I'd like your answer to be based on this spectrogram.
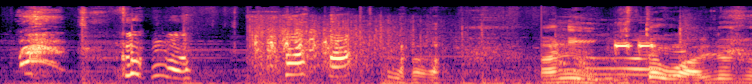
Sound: laughing

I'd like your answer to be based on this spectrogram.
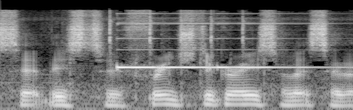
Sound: fridge beeps

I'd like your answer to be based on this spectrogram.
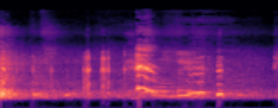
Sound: laughing

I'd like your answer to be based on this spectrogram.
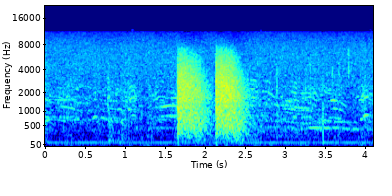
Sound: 2 gunshots

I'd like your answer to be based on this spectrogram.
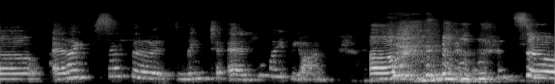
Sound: laughs

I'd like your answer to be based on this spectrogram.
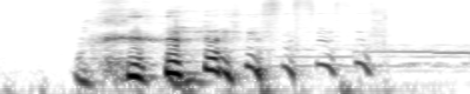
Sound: confused Laughter

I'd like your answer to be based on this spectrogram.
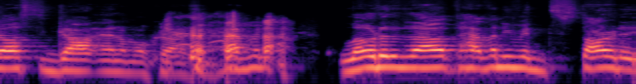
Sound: Jeff laughing

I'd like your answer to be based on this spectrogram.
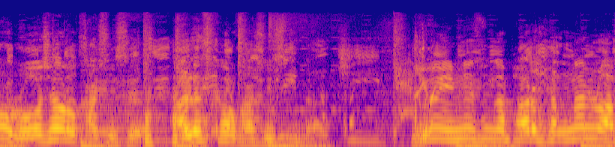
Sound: laughing

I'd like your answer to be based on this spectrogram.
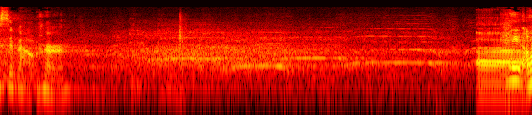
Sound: audience cheering

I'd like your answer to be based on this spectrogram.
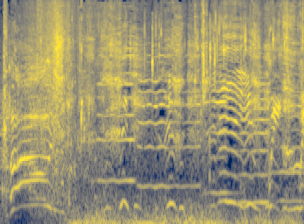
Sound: crying, rumbling

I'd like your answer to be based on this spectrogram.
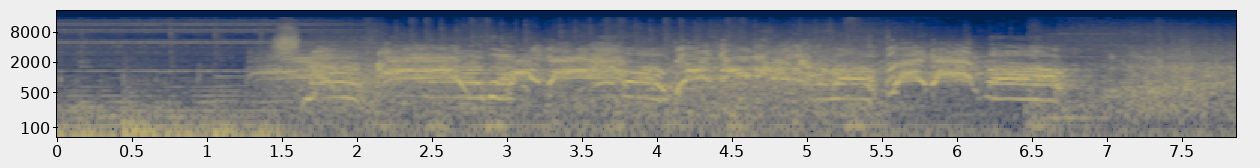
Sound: screaming

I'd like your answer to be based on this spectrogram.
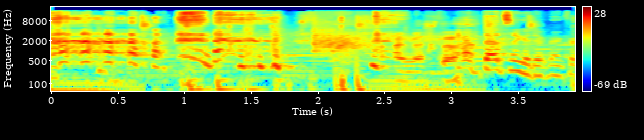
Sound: laughs

